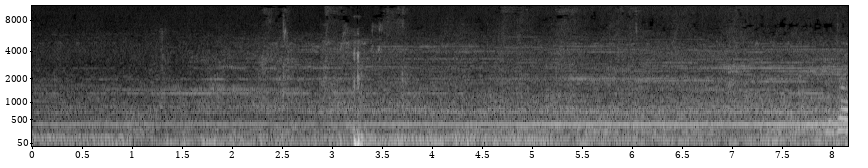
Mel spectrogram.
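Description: A steady mechanical drone holding one unchanging pitch over a low rumble, with a single thump about three seconds in.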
